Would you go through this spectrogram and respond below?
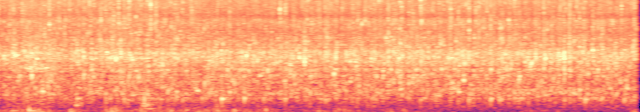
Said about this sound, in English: I just shoot just a flowing little stream.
